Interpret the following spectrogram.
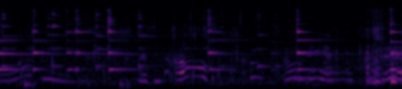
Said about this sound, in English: this is what happens when you try and pet the cow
